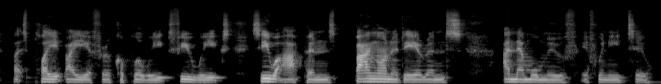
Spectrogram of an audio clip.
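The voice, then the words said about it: Voice with a cold, coughing. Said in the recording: “I've got a cold in case you can hear me going coughing a little bit”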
